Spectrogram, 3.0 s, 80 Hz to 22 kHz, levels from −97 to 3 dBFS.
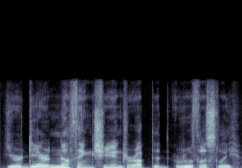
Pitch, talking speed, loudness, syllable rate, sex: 115 Hz, 120 wpm, -15 LUFS, 4.4 syllables/s, male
